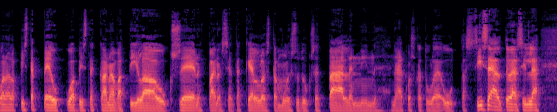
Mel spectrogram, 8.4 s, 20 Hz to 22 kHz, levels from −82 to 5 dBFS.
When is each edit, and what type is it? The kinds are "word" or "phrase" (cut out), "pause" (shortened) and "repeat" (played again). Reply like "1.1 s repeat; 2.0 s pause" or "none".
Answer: 6.1 s word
